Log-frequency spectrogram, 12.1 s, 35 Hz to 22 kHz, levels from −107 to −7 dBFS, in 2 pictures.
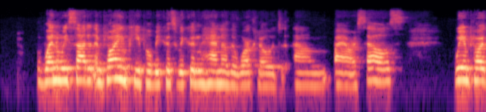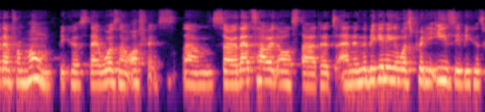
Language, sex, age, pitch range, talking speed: English, female, 30-49, 170-210 Hz, 200 wpm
